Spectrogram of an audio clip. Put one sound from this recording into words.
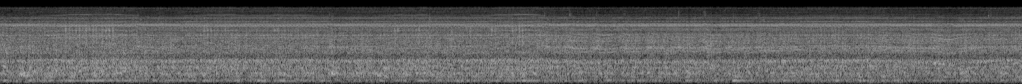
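A drill press whirs steadily as its bit grinds into metal.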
